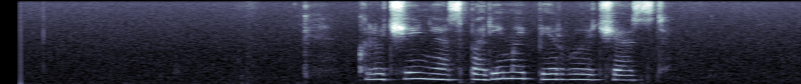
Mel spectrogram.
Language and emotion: Russian, neutral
